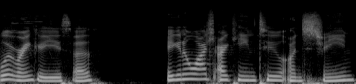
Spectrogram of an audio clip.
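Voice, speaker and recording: With light background noise and a dry sound with no echo, a woman speaks at a fairly slow pace. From US South, Atlanta, Georgia. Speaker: gaming streamer. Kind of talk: live gameplay commentary and chat reading. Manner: casual, animated. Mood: relaxed, chill. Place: home room.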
